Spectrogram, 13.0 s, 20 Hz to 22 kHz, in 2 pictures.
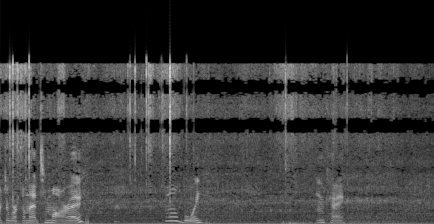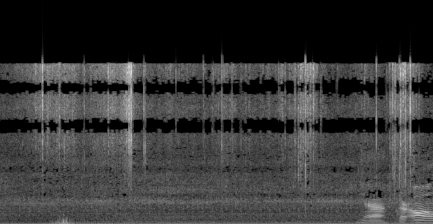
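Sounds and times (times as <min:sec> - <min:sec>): tractor engine idling: 0:00.0 - 0:13.0.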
